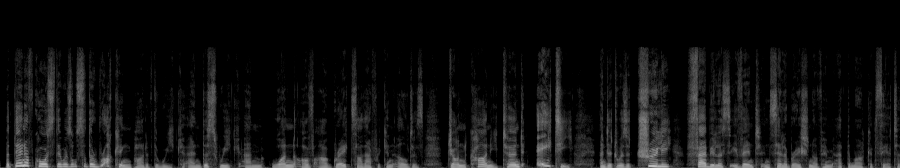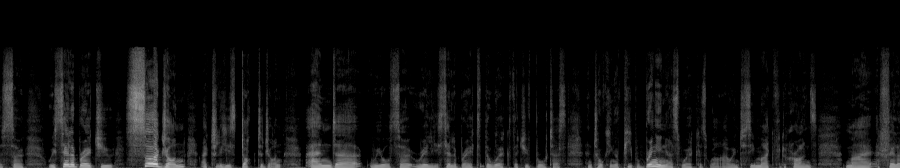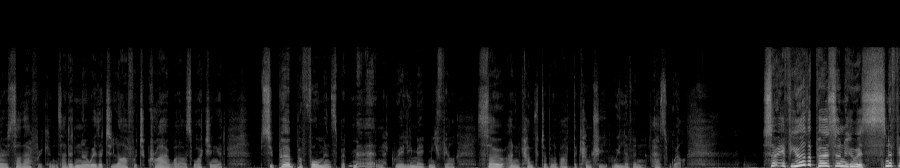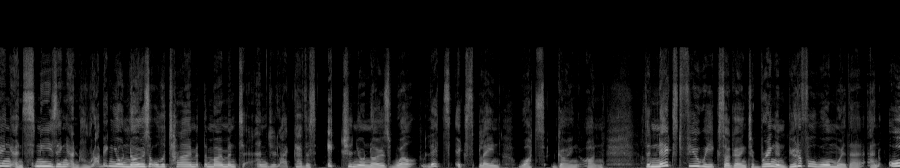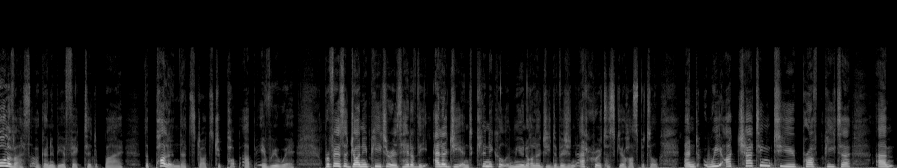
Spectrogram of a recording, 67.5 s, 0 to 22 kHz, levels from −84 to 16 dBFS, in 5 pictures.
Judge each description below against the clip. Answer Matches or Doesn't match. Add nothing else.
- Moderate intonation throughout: Doesn't match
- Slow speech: Doesn't match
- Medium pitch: Matches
